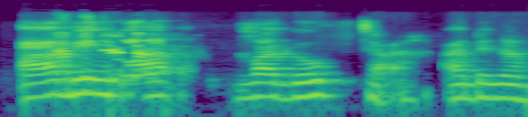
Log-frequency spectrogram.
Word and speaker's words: Abhinavagupta: Okay, the next one is, let's see how to pronounce it. Abhinavagupta.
